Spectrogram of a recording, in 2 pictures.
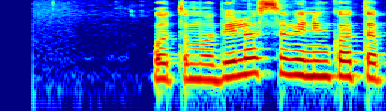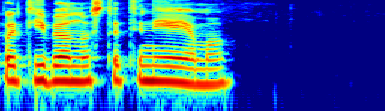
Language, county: Lithuanian, Klaipėda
